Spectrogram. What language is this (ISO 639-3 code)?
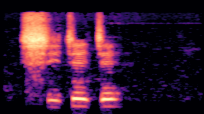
ajg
